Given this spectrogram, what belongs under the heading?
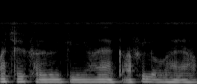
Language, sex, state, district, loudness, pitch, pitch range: Hindi, male, Bihar, Bhagalpur, -36 LUFS, 110 Hz, 110-115 Hz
